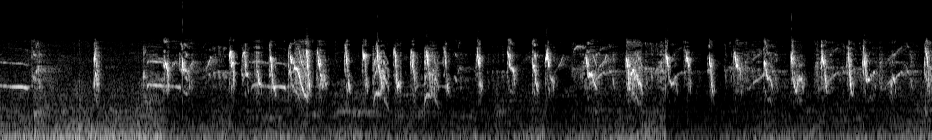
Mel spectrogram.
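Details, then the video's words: Ashy prinia, known locally as prenjak rowo, singing in a masteran recording: a long run of rapid, high, clipped chirps and upslurred notes, steady chattering with only short gaps throughout. "MASTERAN SUARA BURUNG PRENJAK ROWO"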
